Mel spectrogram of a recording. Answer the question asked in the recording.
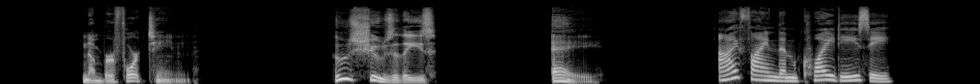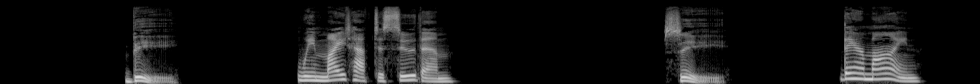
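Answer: C: They're mine.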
